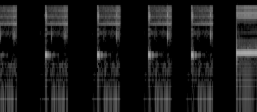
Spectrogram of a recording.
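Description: Quiz countdown timer sound effect: five short electronic beeps about a second apart, then one longer steady beep near the end as the count runs out.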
